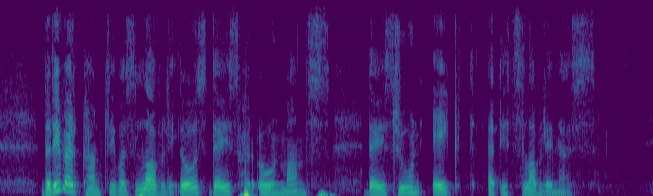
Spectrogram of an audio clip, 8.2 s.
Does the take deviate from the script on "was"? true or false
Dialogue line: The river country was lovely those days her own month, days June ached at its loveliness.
false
